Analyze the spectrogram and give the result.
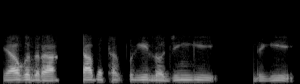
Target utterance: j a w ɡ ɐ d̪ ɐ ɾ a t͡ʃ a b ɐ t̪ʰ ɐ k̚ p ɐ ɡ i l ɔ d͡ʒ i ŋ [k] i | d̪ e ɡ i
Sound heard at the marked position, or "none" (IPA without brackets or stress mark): ɡ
